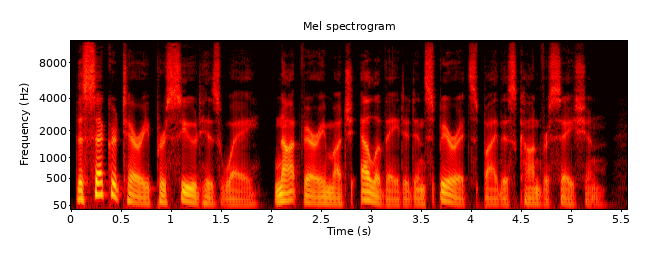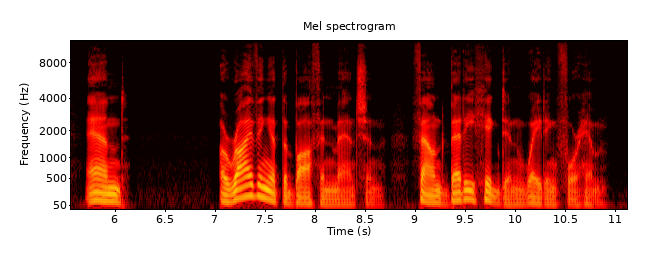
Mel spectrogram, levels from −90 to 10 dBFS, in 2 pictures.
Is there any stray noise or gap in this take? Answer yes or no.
no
